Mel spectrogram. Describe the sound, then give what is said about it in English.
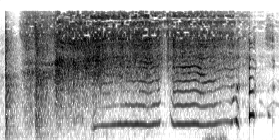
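Voices imitate cats hissing: a breathy hiss opens, then gives way to a sustained, squeaky vocal tone that wavers and breaks off in short bursts near the end. “Everyone in favor? Hiss.”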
